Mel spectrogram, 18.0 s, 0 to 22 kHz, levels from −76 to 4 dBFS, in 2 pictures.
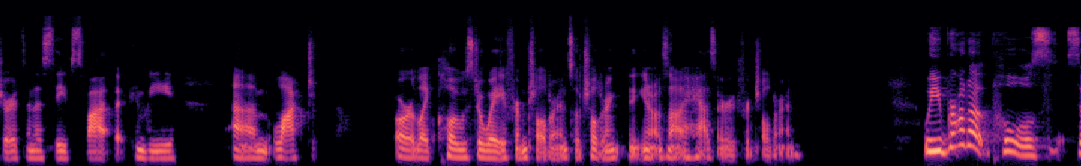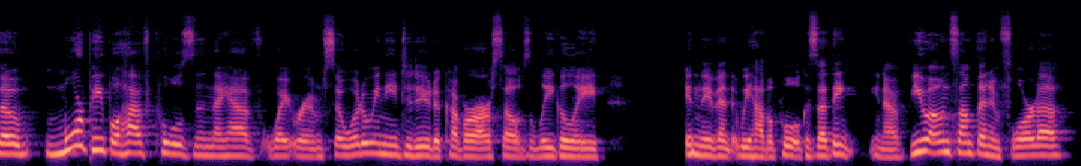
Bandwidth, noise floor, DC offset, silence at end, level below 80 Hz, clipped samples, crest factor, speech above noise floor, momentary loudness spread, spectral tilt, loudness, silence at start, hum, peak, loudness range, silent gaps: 16.5 kHz; -65 dBFS; under 0.1%; 0.1 s; -74 dBFS; under 0.1%; 16 dB; 46 dB; 10 LU; -5.5 dB/octave; -19 LUFS; 0 s; none; -2 dBFS; 5 LU; 3.20-3.26 s, 7.11-7.24 s, 14.33-14.53 s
